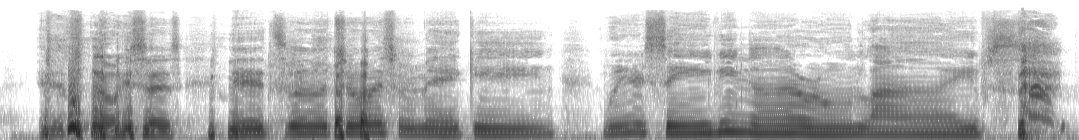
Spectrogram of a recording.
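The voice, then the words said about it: Imitates another person's singing voice. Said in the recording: “That's how MJ sounds to you? ... That's your MJ impression.”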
